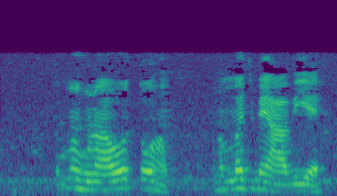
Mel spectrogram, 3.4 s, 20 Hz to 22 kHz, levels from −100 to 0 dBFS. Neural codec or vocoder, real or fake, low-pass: none; real; 7.2 kHz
